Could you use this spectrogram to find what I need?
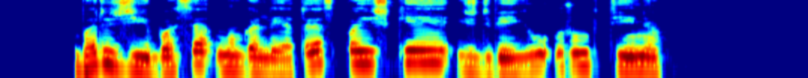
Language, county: Lithuanian, Vilnius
